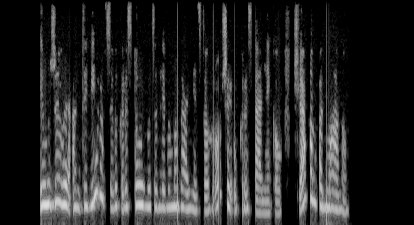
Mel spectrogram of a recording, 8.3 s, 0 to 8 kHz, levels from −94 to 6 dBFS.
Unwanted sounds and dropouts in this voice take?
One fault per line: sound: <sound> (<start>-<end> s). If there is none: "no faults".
sound: dropout (4.4-4.4 s)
